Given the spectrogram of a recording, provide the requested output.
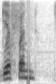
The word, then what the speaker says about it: Giffin: Donald Giffen, G-I-F-F-I-N. – All right, thank you. Give me 1 second, Mr. Griffith. – No R in it. – No R. Thank you.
